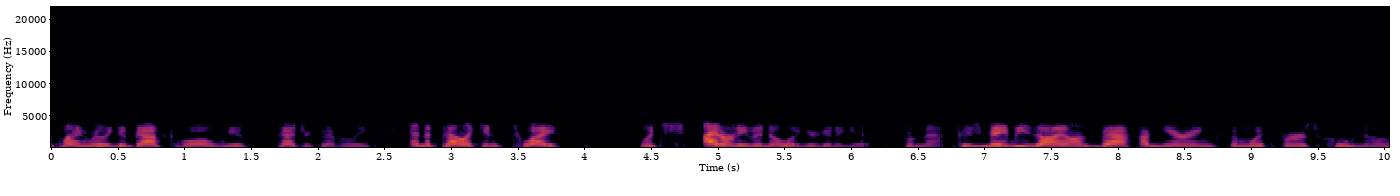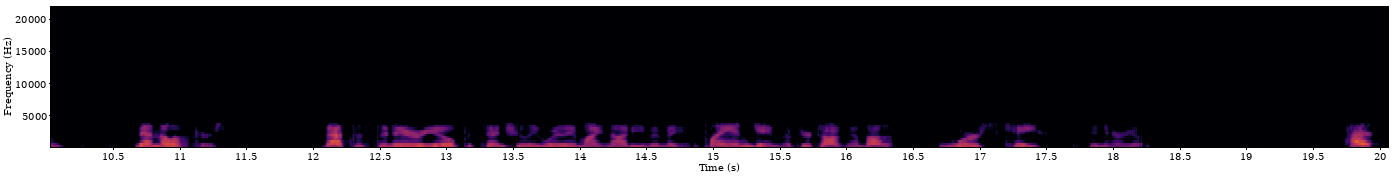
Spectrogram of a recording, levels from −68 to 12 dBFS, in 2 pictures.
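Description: A speech clip carried over the AMR narrowband mobile codec. The 8 kHz sampling removes everything above 4 kHz, and the coding sounds like a low-rate mode, plausibly around 7.4 kbps, which is why the voice comes out muffled and thin with a plainly audible buzzy, synthetic edge. Lost AMR speech frames then break the signal three times. At 10.96 to 11.12 s and again at 14.72 to 14.88 s, about 140 ms of audio is missing each time, which fits a run of roughly seven 20 ms frames. The decoder fills each gap by repeating its last good pitch and vocal tract settings at falling gain, so the sound smears out and sinks toward silence before recovering. From 16.28 to 16.51 s the damage is scattered over about 240 ms, with roughly 200 ms lost in total and a longest unbroken run of 140 ms. This gives a stuttering mix of brief dips, warble and a short fade rather than a single clean gap.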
